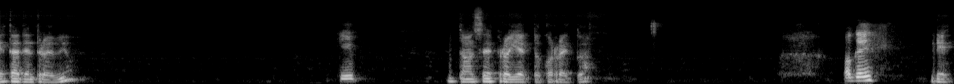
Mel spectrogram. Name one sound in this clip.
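A man speaks calmly into a headset microphone, with pauses.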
